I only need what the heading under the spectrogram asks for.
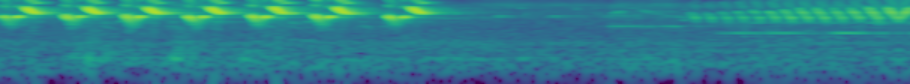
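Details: Canary mimicking bar-winged prinia and sooty-headed tit: six sharp, bright high notes dropping in pitch, evenly spaced, then a pause and a soft, quickening buzzy trill rising in volume.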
